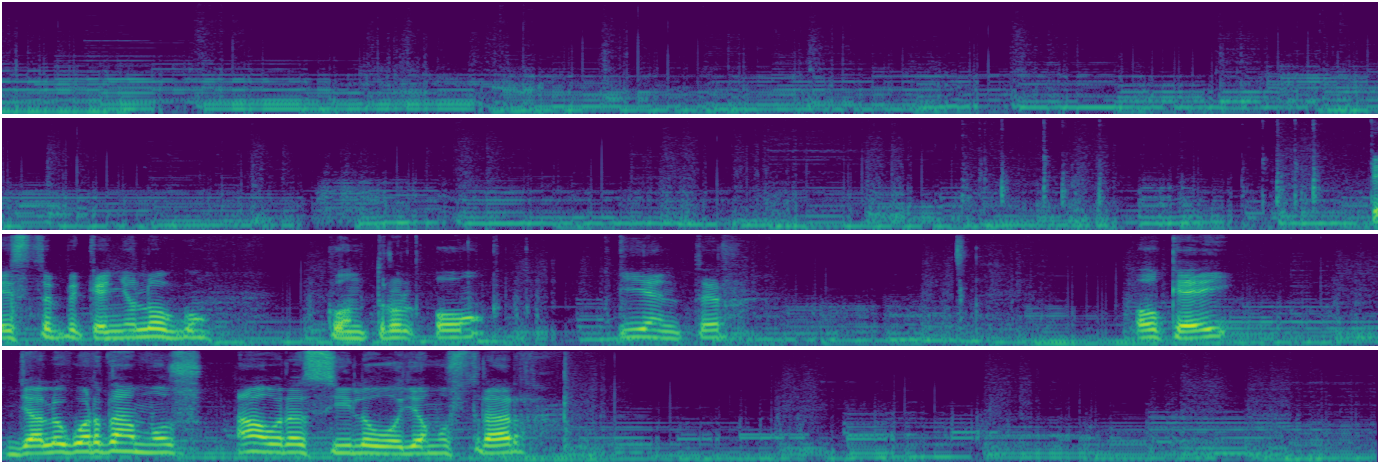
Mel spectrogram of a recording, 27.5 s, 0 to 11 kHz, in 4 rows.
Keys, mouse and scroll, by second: 0.2-1.4 right drag, 1.4 click, 2.8 click, 7.7-9.0 right drag, 9.0-10.1 drag, 10.5 Right, 11.2 Left, 11.4 Left, 11.6 Left, 11.9 Right, 12.1 Right, 12.3 Right, 12.8 Left, 13.0 Left, 13.1 Left, 13.5 Left, 15.8 ctrl+o, 16.6 Return, 24.6 click, 27.3 click.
